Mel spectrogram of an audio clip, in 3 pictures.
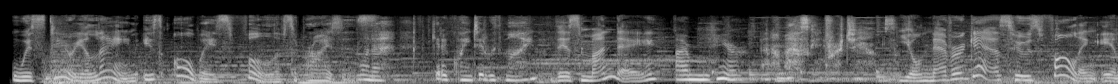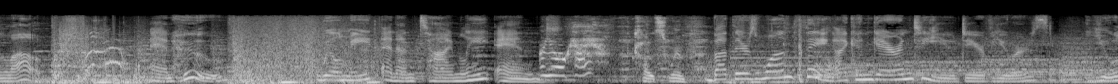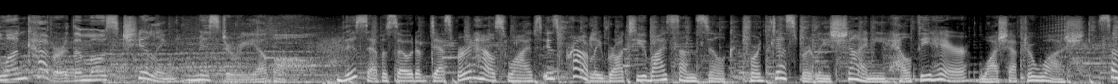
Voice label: promos; EM Voices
